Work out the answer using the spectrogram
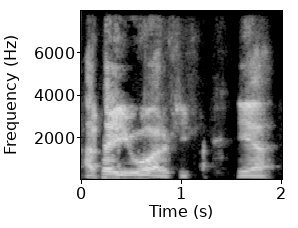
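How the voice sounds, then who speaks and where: A man's voice: fairly low pitch, moderate pace. A man hosting a casual chat, laid-back as he answers viewer questions. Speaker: host.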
